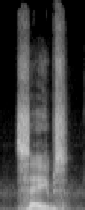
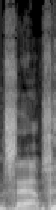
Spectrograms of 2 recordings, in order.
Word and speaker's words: Sabes: Saberhagen's nickname was um, Sabes, okay? But Billy Gardner always called him Sabs.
